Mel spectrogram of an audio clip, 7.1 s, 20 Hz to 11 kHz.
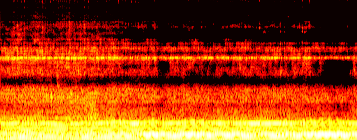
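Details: Husqvarna 329L string trimmer after repair for bogging and not staying running (not the carb): small two-stroke holds a steady buzzing run without bogging or surging; sounds healthy and stable.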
